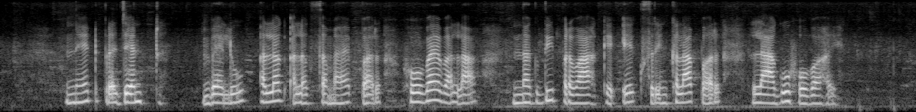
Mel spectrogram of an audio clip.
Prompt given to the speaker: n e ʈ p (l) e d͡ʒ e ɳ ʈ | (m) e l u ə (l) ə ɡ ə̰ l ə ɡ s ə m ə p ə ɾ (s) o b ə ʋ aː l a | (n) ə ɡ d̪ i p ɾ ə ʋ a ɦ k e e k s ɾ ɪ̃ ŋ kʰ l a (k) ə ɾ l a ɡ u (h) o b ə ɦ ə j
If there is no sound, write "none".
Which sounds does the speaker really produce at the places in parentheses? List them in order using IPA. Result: ɾ, b, l, h, n, p, h

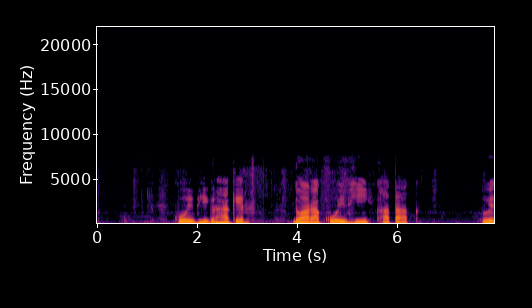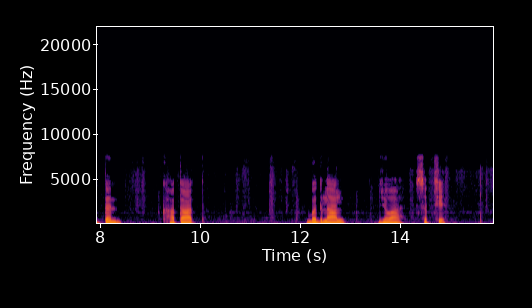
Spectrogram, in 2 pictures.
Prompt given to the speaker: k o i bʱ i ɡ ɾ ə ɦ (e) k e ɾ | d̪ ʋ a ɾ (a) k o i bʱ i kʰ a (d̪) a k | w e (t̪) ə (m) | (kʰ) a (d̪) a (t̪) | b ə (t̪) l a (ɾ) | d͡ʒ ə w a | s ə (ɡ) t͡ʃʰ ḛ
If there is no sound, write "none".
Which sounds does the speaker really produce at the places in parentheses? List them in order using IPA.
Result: a, a, t̪, t̪, n, kʰ, t̪, t̪, d̪, l, k

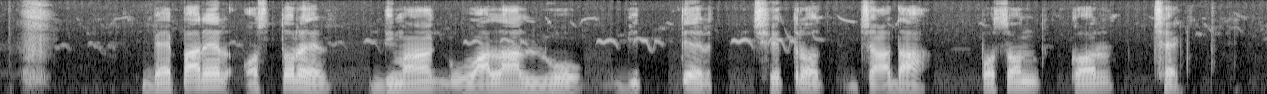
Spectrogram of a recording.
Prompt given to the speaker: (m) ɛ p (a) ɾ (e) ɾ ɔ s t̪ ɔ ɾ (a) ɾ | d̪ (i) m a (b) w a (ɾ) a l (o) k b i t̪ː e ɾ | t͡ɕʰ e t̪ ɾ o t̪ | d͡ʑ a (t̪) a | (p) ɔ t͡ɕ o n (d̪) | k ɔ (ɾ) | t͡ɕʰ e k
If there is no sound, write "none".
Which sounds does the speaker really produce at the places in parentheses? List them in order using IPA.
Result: b, a, e, e, i, ɡ, l, o, d̪, p, d̪, ɾ

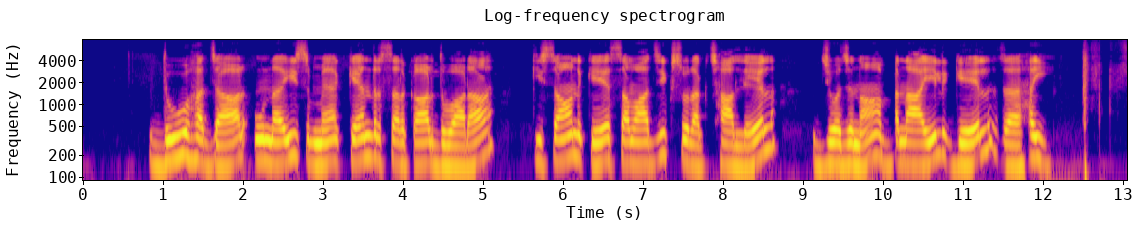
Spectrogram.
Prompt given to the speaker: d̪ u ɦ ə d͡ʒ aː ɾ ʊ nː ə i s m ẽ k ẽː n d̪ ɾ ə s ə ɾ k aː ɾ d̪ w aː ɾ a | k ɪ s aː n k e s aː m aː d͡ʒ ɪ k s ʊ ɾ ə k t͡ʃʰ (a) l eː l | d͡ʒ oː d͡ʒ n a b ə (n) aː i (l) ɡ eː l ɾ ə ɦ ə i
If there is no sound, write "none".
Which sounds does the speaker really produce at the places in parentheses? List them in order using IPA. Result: a, n, l

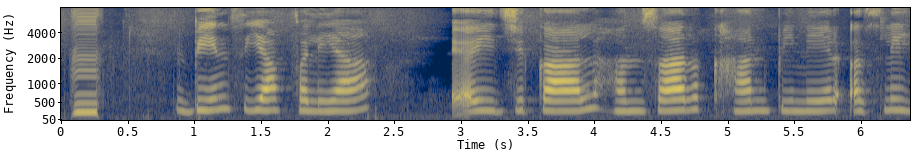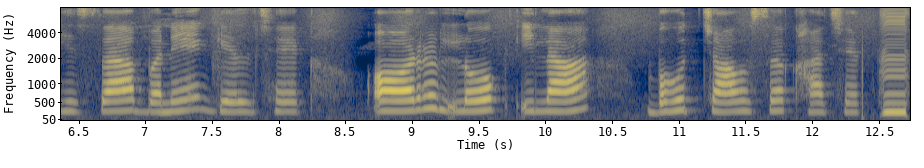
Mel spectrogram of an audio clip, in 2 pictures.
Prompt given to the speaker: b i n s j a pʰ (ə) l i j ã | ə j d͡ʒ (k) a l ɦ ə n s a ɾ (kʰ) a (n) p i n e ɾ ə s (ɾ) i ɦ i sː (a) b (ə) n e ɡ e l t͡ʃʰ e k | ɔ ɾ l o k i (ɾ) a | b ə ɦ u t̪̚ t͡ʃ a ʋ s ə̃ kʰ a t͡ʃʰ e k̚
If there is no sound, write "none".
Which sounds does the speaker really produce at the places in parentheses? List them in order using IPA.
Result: ə, k, kʰ, n, l, a, ə, l

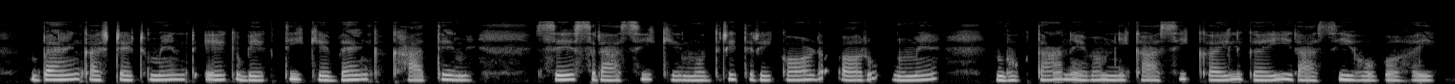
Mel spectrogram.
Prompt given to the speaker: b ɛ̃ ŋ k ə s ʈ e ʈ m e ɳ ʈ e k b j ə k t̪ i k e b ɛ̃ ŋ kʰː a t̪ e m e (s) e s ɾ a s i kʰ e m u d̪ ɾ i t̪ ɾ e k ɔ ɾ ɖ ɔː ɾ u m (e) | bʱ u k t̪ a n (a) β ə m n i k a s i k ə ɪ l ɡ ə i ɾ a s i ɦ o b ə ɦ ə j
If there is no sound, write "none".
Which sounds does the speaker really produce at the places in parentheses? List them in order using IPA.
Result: s, e, e

